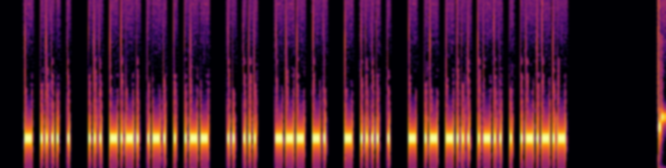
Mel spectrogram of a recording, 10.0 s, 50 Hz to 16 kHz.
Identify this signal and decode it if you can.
Morse code, heard as a keyed tone, about 32 wpm, 700 Hz. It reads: THE SCREW IS ON THE TABLE.
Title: Sentences from Top 1600 Words 30wpm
